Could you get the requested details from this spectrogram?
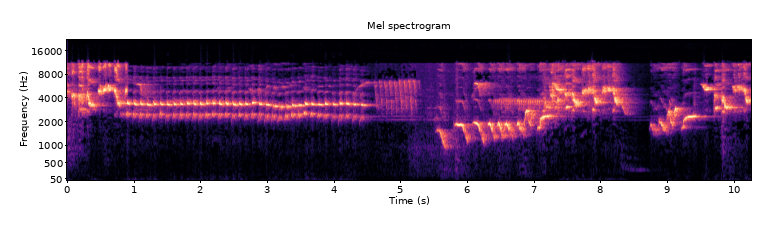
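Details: White-rumped shama lure song meant to rouse rivals into full song: a long, steady pulsed trill for about four seconds, then stepped descending whistled phrases and bright chirps.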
